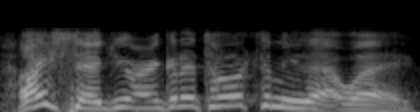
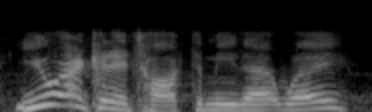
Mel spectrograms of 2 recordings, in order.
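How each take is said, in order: First: Very high, exasperated scolding; hammed-up parent losing control of the argument; escalating parental outrage. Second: High-pitched parental scolding; acted indignation, pitched up; indignant parent. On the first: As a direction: insist on it, voice pushed way up. Parent repeats scolding, quarrel escalates. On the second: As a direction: play a parent laying down the law. Parent scolds defiant child.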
